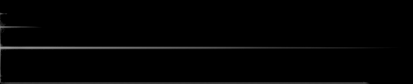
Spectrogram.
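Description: A phone's text-message notification: a single clear ding that rings on one high tone and fades slowly away over about three and a half seconds.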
